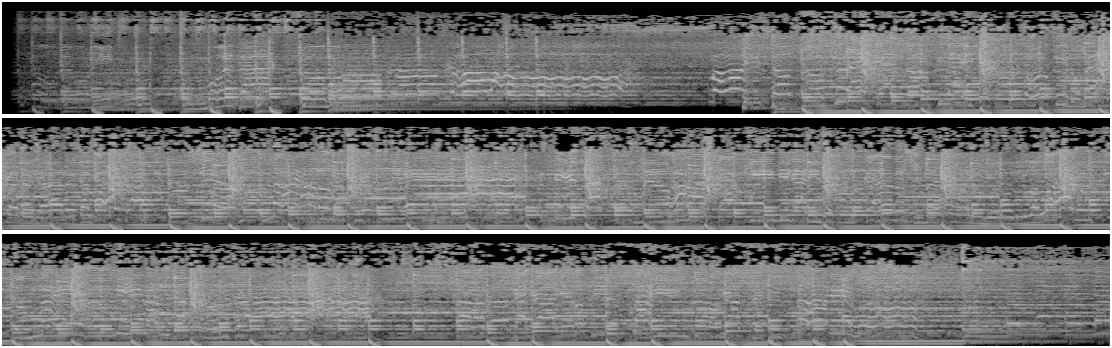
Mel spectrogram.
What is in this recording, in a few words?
Ringtone, Anime opening ringtone; My Hero Academia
